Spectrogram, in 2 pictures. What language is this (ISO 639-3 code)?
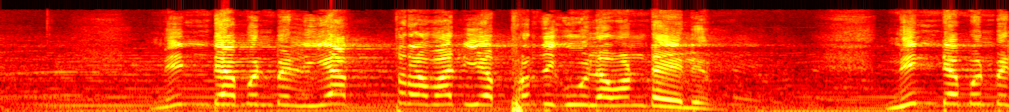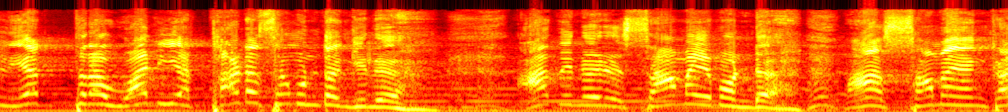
mal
